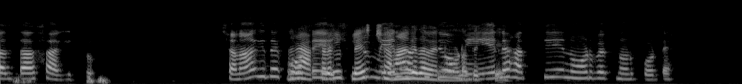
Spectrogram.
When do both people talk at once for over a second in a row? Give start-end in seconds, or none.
2.9-5.0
